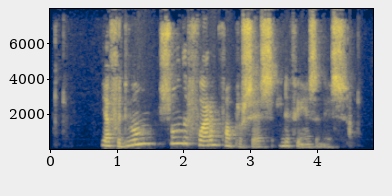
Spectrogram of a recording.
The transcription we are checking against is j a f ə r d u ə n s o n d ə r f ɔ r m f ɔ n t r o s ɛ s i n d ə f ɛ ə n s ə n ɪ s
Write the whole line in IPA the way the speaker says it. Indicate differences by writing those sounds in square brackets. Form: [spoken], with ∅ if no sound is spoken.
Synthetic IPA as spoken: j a f ə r d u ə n s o n d ə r f ɔ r m f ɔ n [p] r o s ɛ s i n d ə f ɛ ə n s ə n ɪ s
